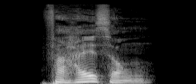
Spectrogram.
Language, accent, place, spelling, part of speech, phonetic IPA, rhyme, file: German, Germany, Berlin, Verheißung, noun, [fɛɐ̯ˈhaɪ̯sʊŋ], -aɪ̯sʊŋ, De-Verheißung.ogg
- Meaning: promise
